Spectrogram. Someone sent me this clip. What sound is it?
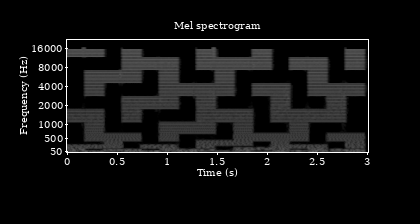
Suspenseful sound, scaring me ahhhhhhh.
